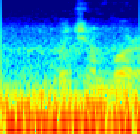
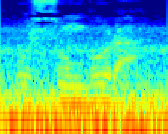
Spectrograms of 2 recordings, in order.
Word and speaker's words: Bujumbura: Bujumbura. But when the Germans and the Belgian came. So they couldn't pronounce correctly Bujumbura. So they were pronouncing Usumbura.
